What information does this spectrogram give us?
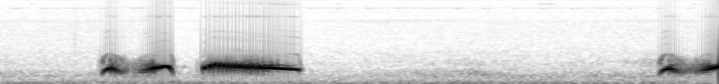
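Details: Spotted dove decoy coo: one complete phrase of two quick rising notes and a long flat coo, followed after nearly two seconds by the opening notes of the next phrase.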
